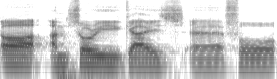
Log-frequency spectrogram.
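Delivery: put-on very slow, drawn-out Belgian French accent. Imitating a footballer's apology: Lukaku impression, deep Belgian French voice. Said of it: "he's got a really deep voice".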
